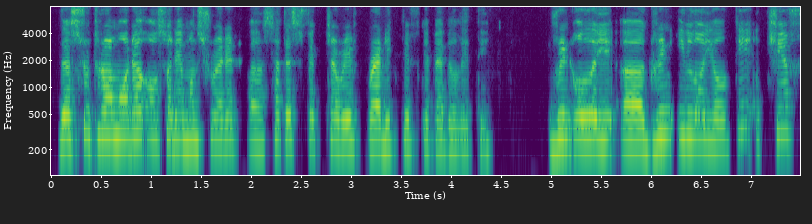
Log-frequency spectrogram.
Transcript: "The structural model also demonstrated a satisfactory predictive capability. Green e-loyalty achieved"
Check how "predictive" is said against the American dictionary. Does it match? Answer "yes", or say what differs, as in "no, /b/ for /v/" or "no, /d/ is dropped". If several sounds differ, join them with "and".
yes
